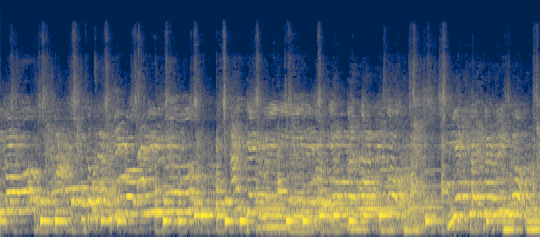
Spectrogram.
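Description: Live salsa band playing an instrumental passage: a steady percussion beat over a bass line and keyboard.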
